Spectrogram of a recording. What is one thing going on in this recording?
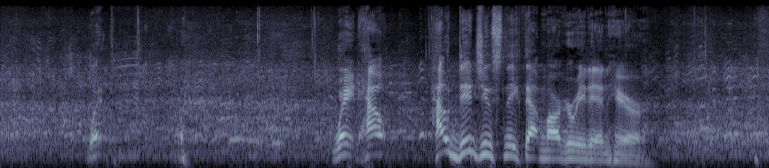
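A middle-aged man laughs and talks loudly.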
